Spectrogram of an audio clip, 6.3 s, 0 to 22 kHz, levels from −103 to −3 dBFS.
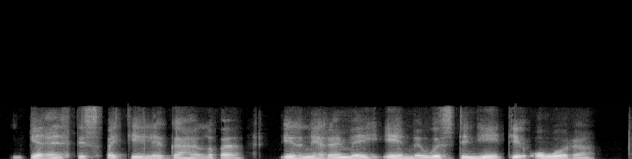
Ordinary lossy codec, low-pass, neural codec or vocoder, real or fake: AAC, 32 kbps; 7.2 kHz; codec, 16 kHz, 0.8 kbps, ZipCodec; fake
